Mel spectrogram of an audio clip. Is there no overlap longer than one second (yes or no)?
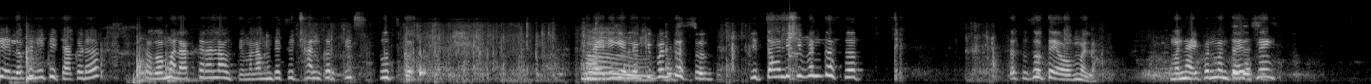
no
